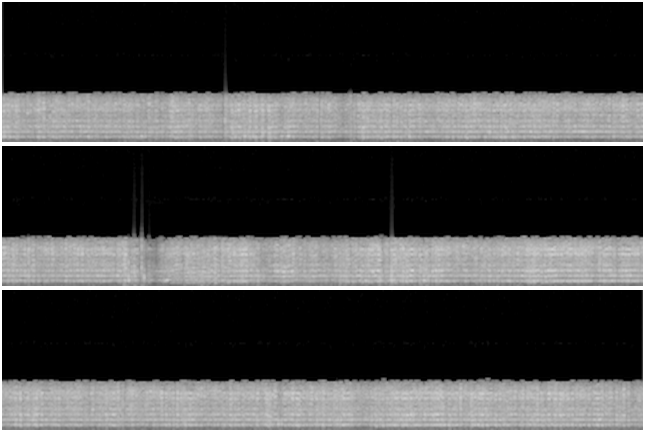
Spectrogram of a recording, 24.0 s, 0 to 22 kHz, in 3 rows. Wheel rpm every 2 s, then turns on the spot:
230, 230, 230, 230, 210, 200, 230, 230, 230, 230, 230, 230.
none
